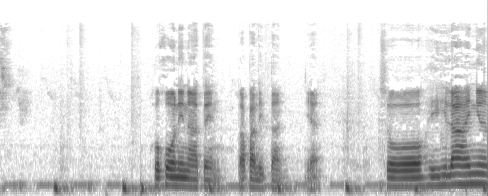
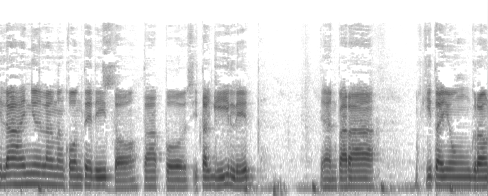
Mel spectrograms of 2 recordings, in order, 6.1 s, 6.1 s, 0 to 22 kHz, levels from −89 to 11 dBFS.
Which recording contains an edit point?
first; 1 cut; at 1.8 s

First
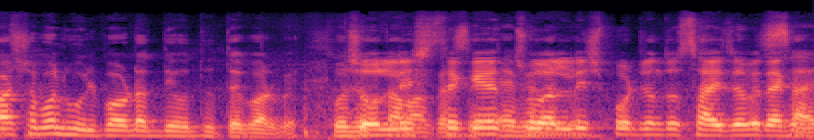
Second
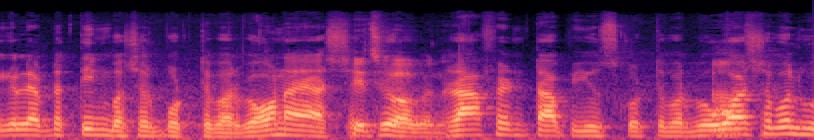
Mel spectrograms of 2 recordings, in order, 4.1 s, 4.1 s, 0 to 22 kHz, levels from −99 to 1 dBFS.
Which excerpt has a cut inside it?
first; 1 cut; at 1.6 s

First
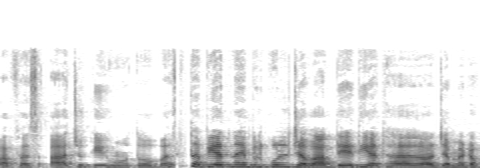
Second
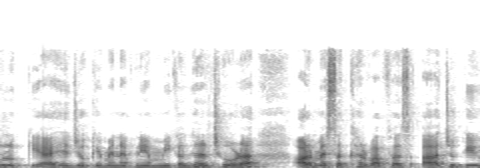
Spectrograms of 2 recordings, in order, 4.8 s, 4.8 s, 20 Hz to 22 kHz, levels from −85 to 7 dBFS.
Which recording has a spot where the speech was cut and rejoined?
first; 1 cut; at 2.0 s

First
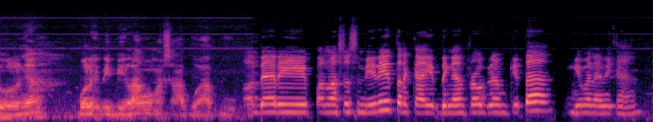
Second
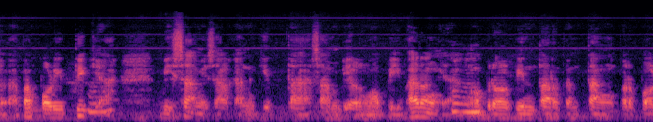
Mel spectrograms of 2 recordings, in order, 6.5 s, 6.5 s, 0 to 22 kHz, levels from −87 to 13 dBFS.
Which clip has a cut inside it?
first; 1 cut; at 2.5 s

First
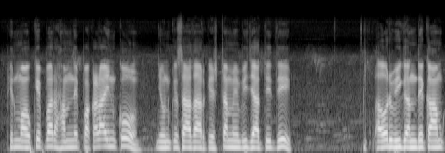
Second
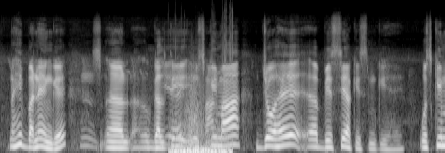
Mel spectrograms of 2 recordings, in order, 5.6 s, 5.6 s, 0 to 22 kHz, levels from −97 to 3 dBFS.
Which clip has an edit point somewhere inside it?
second; 1 cut; at 2.4 s

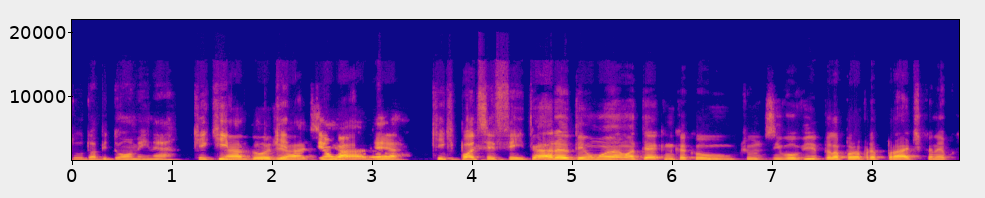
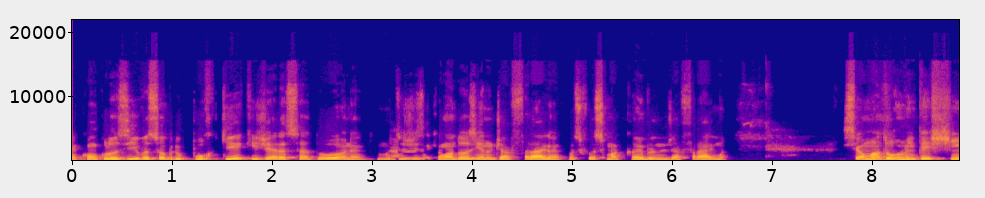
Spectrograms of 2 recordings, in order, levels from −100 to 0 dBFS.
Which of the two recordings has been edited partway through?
first; 2 cuts; at 3.5 s, 4.5 s

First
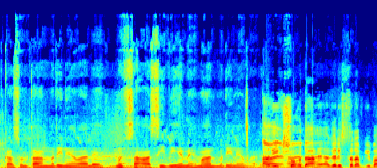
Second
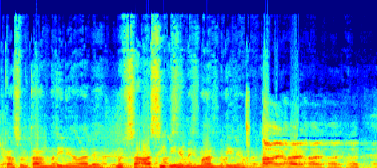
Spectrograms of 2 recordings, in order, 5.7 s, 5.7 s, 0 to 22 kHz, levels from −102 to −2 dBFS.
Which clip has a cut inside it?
first; 1 cut; at 4.1 s

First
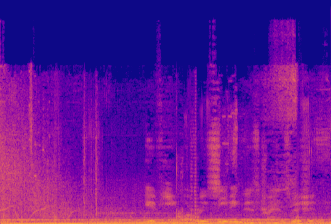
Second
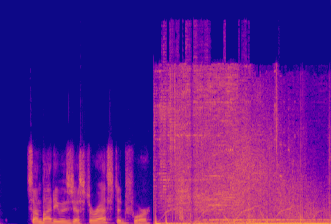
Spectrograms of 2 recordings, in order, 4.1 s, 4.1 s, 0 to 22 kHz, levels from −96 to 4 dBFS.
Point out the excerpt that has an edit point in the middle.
second; 1 cut; at 1.9 s

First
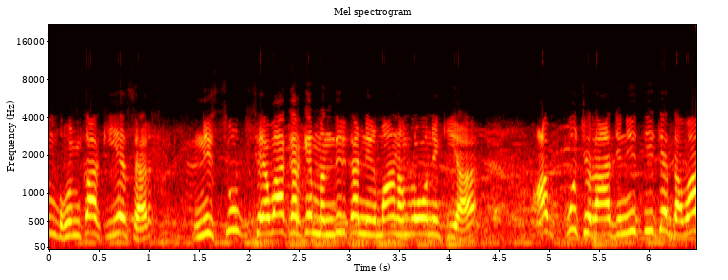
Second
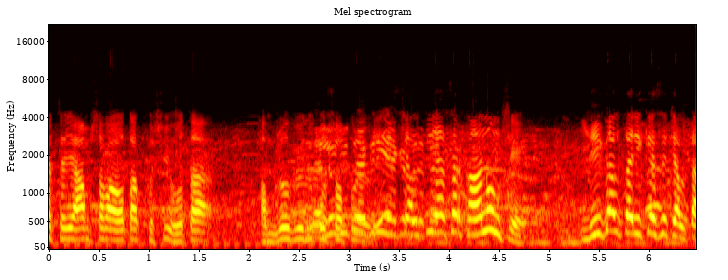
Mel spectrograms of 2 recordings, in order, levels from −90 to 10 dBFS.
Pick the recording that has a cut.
second; 1 cut; at 3.5 s

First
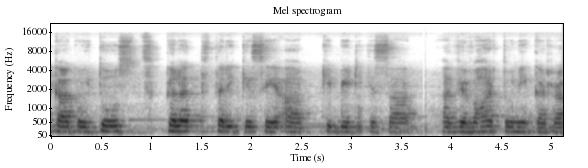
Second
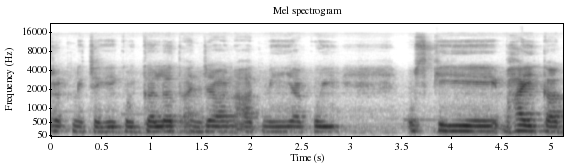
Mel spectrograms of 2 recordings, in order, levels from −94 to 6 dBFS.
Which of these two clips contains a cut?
first; 1 cut; at 3.7 s

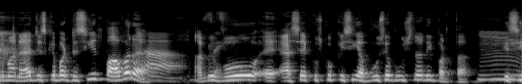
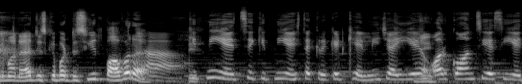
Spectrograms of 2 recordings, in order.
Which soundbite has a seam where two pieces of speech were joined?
second; 1 cut; at 1.9 s

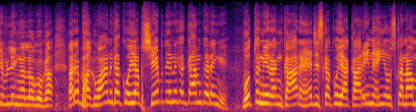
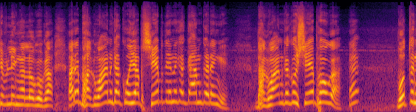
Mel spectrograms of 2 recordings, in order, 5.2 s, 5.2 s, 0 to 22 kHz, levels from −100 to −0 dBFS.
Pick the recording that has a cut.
first; 1 cut; at 2.9 s

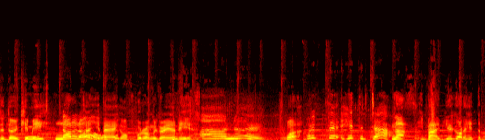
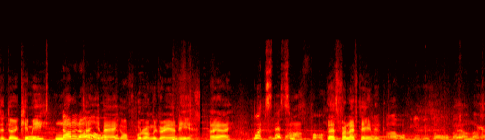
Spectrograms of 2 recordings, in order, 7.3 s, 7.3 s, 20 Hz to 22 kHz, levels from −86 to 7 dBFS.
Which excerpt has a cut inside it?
first; 1 cut; at 3.0 s

